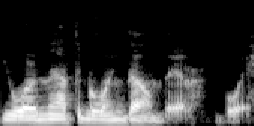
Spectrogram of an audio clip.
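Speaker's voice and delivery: grave serious tone. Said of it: "And Bodzin kind of nods, and he looks at you".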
